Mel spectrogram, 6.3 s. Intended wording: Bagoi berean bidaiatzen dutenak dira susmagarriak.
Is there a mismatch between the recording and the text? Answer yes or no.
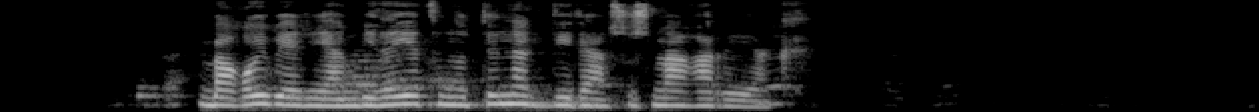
no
